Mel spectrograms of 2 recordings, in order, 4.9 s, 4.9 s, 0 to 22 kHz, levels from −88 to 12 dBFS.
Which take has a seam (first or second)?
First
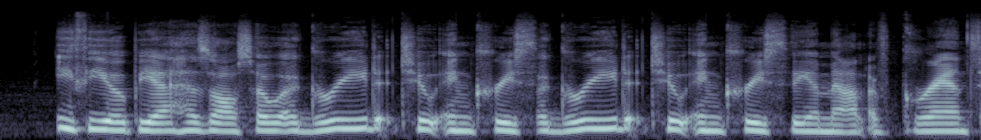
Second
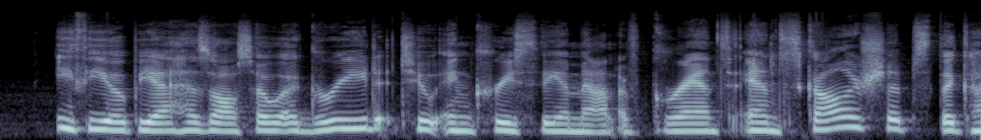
first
